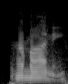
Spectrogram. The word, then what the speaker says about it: Hermione: Hermione, thank you.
